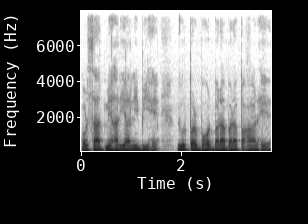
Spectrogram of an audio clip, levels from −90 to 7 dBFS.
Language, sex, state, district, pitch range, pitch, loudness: Hindi, male, Arunachal Pradesh, Longding, 130-140 Hz, 135 Hz, -12 LUFS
